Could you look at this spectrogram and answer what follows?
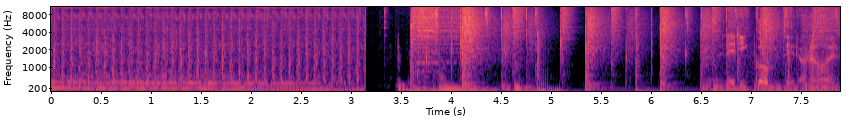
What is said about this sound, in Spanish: sonido del helicóptero se volvió un sonido muy característico, ¿no?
